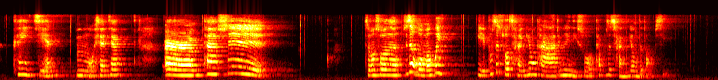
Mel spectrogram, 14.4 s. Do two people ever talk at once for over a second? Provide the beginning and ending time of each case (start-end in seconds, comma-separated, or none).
none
